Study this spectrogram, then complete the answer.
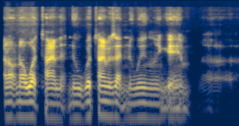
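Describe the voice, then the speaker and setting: A man hosting a live fantasy football stream, answering viewer questions in a relaxed, casual way, swearing freely and using lots of fillers and restarts. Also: low voice, a little fast, creaky. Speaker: fantasy football show host.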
